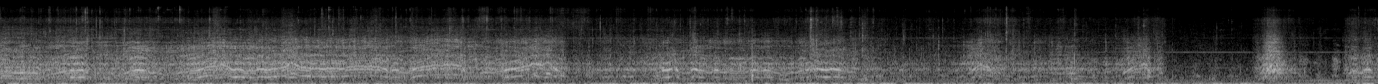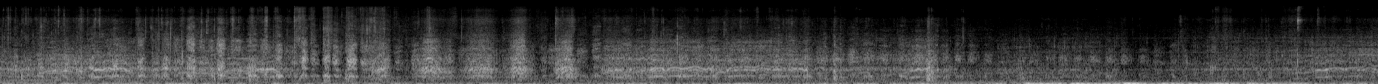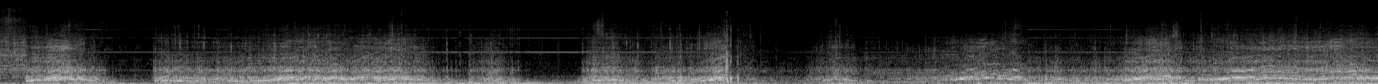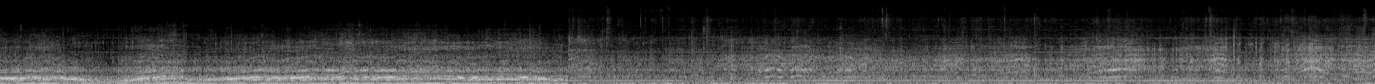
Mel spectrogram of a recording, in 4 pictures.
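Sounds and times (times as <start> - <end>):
rustling: 0.0 - 29.6, 46.4 - 55.0
electric motor whining: 0.0 - 55.0
dog panting: 12.6 - 27.8.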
